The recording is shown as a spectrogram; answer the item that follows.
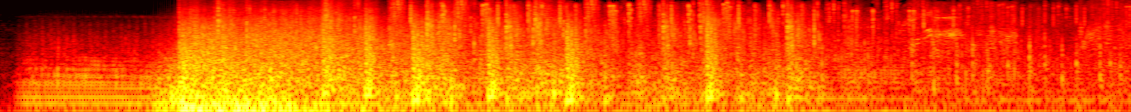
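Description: Edited sound effects: a rising swell, then a heavy boom a little over a second in, followed by a dense clatter of knocks and crashes, like wooden crates tumbling, that slowly thins out.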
